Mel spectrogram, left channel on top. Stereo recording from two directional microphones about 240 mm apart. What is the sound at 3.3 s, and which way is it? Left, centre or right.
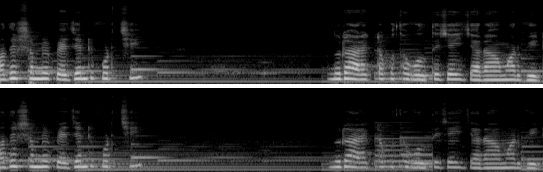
A woman's voice, centre.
